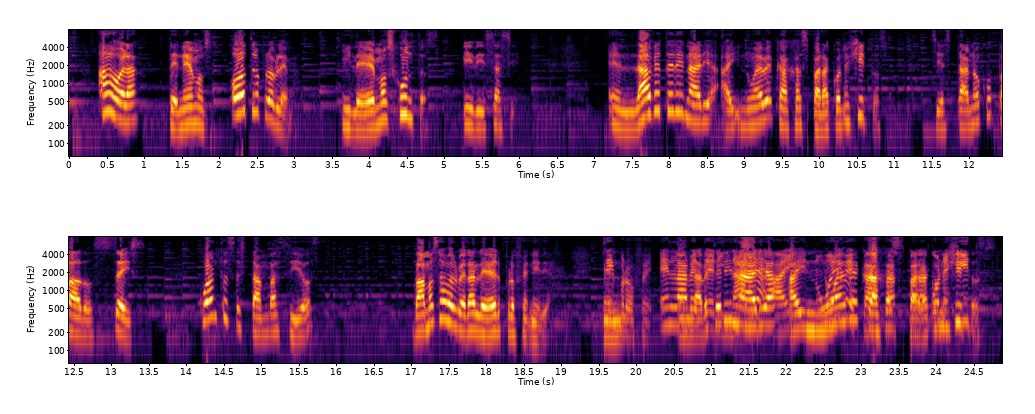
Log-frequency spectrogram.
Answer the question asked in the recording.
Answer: Es decir, que quedan 3 cajas vacías.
